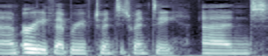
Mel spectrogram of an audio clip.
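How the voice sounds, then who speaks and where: A dark, mellow tone in an Irish accent, on a very clean recording with a silent background. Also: woman. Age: 30s. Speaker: podcast host, life coach and teacher. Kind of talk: solo personal podcast monologue.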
